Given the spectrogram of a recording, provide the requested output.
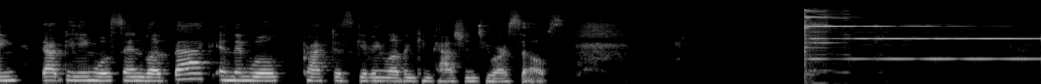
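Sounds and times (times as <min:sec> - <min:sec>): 
speech: 0:00.0 - 0:06.1
meditation chime ringing: 0:08.1 - 0:10.4.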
